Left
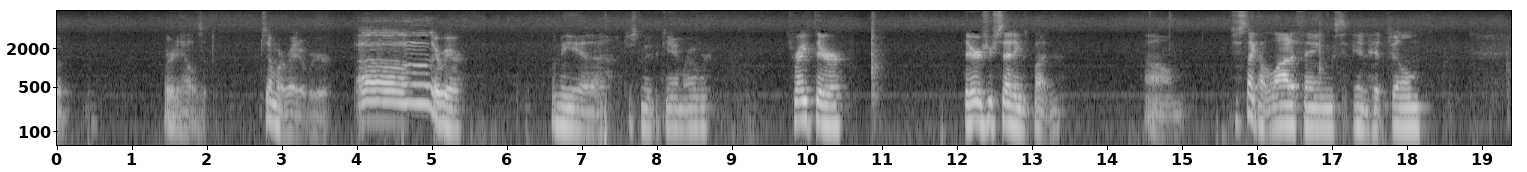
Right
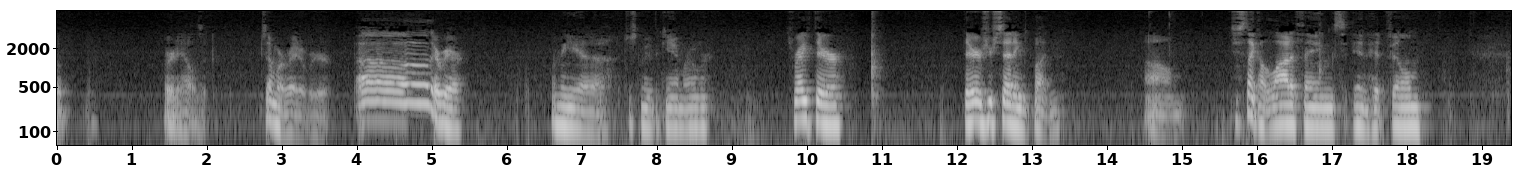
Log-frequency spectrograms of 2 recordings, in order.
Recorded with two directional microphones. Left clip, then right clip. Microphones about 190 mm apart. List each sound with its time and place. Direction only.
1.4 s a sound: 10° left (ahead or behind)
6.7 s a sound: 15° left (ahead or behind)
7.8 s speech: 10° right (ahead or behind)
9.8 s speech: 5° right (ahead or behind)
12.1 s speech: 5° right (ahead or behind)
14.5 s speech: centre (ahead or behind)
